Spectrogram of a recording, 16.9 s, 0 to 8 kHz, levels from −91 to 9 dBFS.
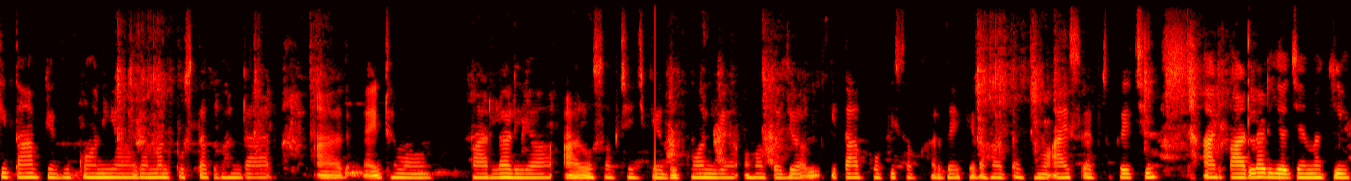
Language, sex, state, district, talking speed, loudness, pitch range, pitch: Maithili, female, Bihar, Saharsa, 120 wpm, -30 LUFS, 170-180 Hz, 175 Hz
